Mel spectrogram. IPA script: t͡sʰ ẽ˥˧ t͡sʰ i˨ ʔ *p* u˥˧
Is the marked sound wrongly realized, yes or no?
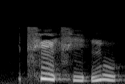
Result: yes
